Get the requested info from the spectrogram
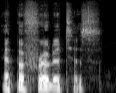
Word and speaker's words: Epaphroditus: Like you said, his master, and I'm really going to pronounce this poorly, his master was Epaphroditus. Epaphroditus. There we go.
